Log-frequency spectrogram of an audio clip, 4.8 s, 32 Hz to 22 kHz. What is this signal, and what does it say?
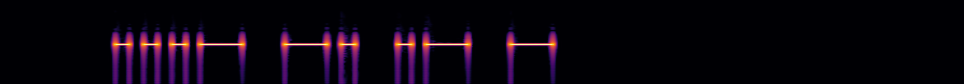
Morse code, heard as a keyed tone, about 17 wpm, 700 Hz. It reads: VNAT
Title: All Cut Numbers - 4-Digit 17wpm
